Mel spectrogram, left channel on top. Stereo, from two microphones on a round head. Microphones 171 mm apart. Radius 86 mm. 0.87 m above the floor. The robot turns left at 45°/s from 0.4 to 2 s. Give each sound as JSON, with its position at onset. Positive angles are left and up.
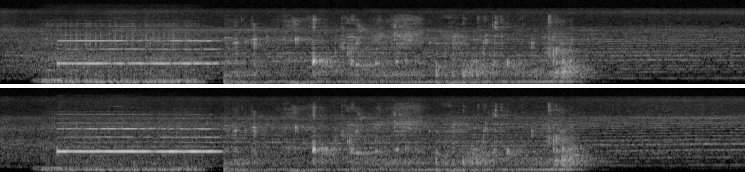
{"t": 0.6, "sound": "a violin", "azimuth_deg": -95, "distance_m": 3.0}
{"t": 2.2, "sound": "chewing", "side_deg": 10, "distance_m": 3.0}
